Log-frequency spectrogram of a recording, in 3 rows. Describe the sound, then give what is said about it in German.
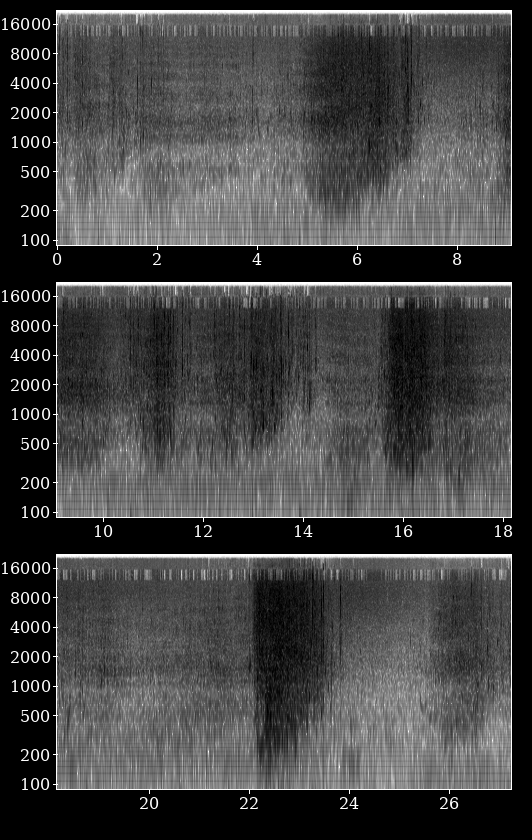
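Pacific Ocean water off Vancouver, Canada, recorded in 1973, washes in and recedes in a series of broad, hissing surges every few seconds, moderately loud, with a low watery murmur between them and no voices. “Der Pazifische Ozean vor der kanadischen Stadt Vancouver auf einer LP aus dem Jahre 1973.”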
